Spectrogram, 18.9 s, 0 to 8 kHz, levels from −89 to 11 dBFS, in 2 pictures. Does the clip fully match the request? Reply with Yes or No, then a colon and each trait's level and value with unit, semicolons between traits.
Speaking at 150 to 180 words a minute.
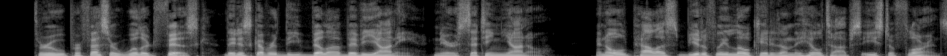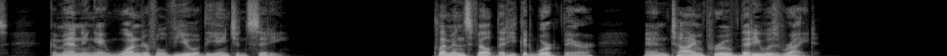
No: average, 140 wpm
